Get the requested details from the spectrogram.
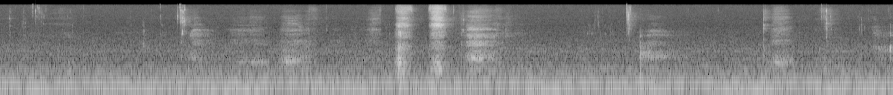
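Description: A young man chews and slurps food close to the microphone.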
